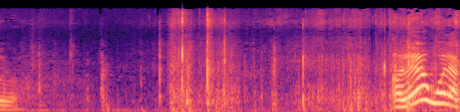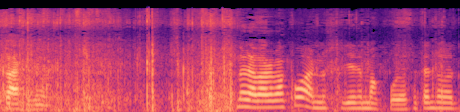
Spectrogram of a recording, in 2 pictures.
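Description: A crisp bag rustles and crinkles.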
